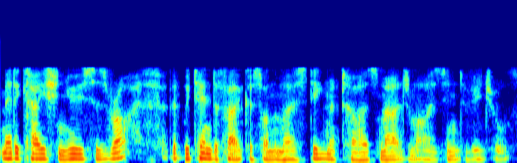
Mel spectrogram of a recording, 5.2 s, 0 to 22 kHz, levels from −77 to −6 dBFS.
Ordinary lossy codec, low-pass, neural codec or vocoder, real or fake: AAC, 16 kbps; 7.2 kHz; none; real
